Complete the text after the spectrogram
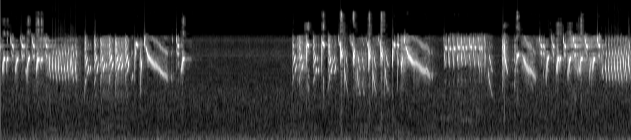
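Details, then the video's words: Goldfinch song: rapid, high twittering of jingling notes and buzzy slurs in two long bursts separated by a short silent pause, with clear, quiet surroundings. "Goldfinch Song"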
